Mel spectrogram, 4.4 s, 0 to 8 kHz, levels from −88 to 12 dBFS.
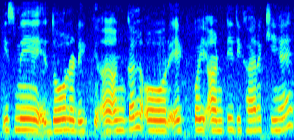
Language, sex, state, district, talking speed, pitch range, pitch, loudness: Hindi, female, Haryana, Jhajjar, 150 wpm, 220-235 Hz, 225 Hz, -15 LUFS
